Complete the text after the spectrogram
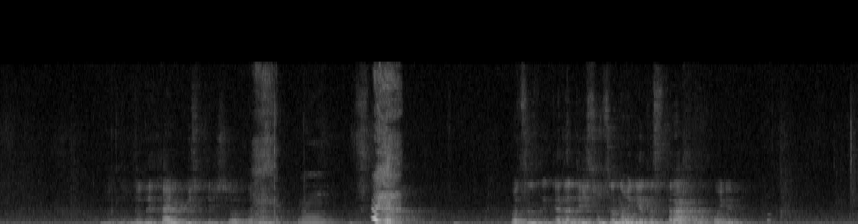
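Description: A young woman speaks tearfully into a microphone, her voice breaking with sobs.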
